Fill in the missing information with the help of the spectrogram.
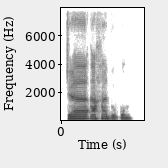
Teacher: Imam Ibnu Katir untuk Albazi dia menghilangkan hamzah yang ee yang pertama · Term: menghilangkan hamzah yang pertama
